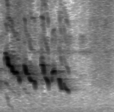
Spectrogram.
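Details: Short white-eye phrase meant to train birds that seldom sing: three or four quick, descending high whistled slurs run together in under a second, then quiet with a low hum.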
